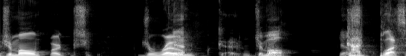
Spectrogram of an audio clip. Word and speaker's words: Jamal: and and and to bring somebody in like Jamal or Jerome Jamal God bless it you said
